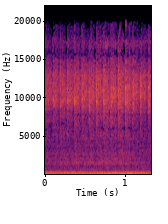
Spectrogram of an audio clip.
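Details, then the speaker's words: 30-year-old Italian Chrysler, just after start: low, lumpy idle with uneven stumbling beat from a misfire; owner says it needs new spark plugs. "misfiring a little bit still I got to get new sparklers but I'll go over that here in a second"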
